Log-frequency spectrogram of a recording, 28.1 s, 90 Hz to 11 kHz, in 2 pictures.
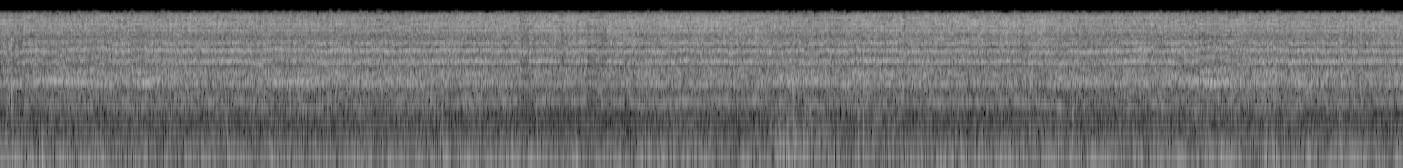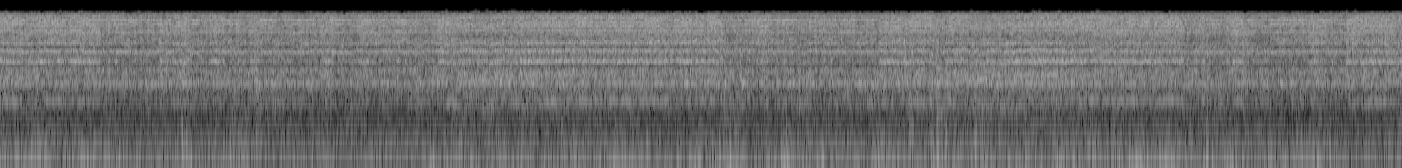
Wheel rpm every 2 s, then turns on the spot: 160, 160, 170, 170, 170, 160, 170, 170, 160, 160, 170, 160, 170, 160.
none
